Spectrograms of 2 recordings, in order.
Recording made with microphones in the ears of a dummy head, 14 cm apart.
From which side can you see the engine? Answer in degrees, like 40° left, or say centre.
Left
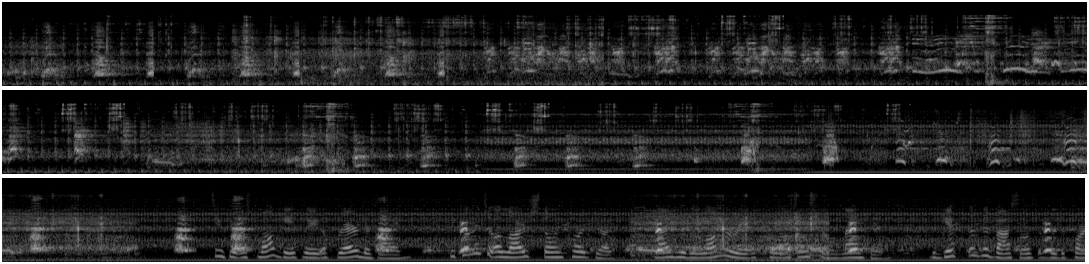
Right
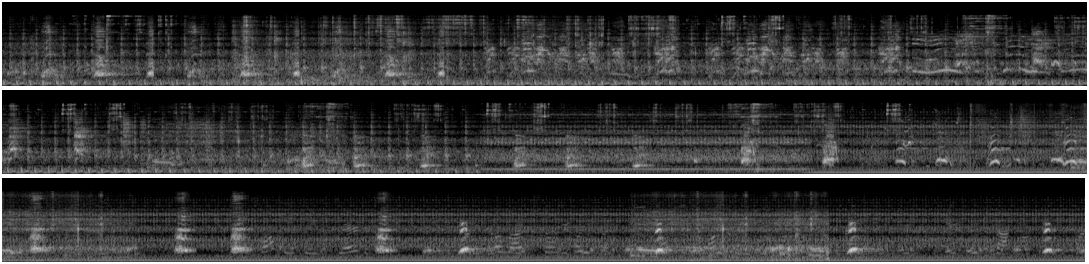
70° right.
